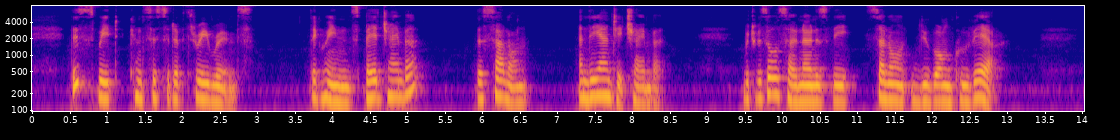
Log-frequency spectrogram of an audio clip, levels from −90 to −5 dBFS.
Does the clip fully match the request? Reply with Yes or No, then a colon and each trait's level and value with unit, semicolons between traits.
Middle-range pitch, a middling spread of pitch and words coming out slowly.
Yes: medium, 155 Hz; average, 3.5 semitones; slow, 110 wpm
